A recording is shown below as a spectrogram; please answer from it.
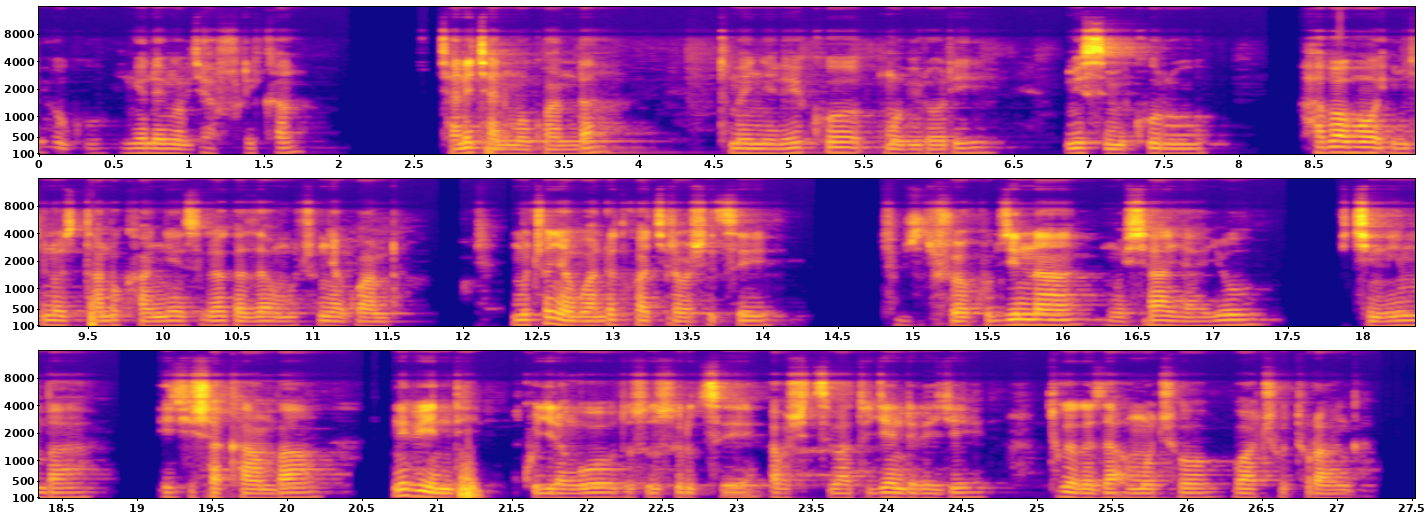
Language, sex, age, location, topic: Kinyarwanda, male, 18-24, Nyagatare, government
